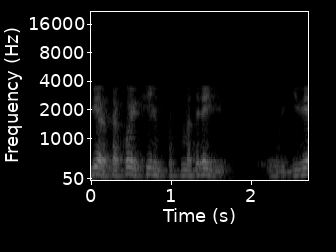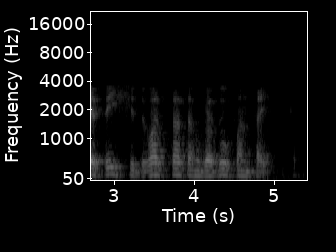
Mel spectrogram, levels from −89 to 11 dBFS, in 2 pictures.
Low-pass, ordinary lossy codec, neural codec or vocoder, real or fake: 3.6 kHz; Opus, 24 kbps; none; real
